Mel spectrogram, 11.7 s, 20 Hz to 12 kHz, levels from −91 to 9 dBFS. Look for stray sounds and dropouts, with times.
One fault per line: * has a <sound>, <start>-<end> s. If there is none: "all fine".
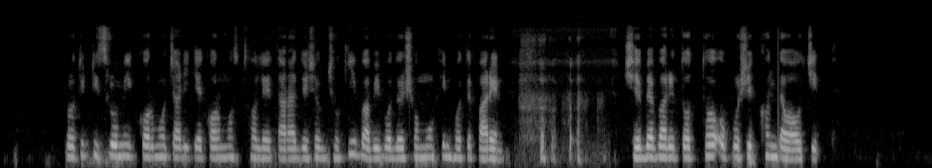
* has a laugh, 6.5-7.6 s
